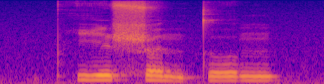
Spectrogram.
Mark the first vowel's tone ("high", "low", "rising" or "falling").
high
